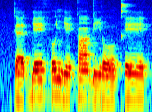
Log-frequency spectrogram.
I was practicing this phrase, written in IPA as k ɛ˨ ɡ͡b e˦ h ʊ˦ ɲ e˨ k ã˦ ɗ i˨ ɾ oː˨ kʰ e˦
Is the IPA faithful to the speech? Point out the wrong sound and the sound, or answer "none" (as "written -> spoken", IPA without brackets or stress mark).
none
